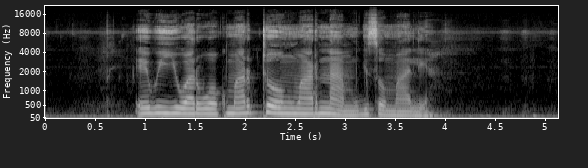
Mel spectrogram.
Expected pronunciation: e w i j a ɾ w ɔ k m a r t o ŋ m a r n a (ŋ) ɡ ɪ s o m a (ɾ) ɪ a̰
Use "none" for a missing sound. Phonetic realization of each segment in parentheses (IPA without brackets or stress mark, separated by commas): m, l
